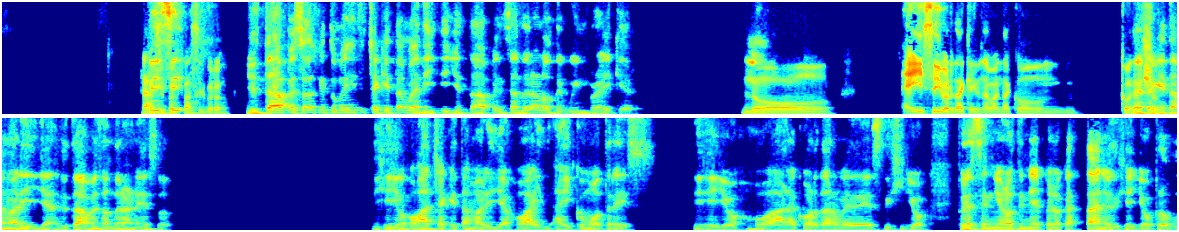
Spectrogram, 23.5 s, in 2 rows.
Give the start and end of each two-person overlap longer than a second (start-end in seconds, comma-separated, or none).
none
